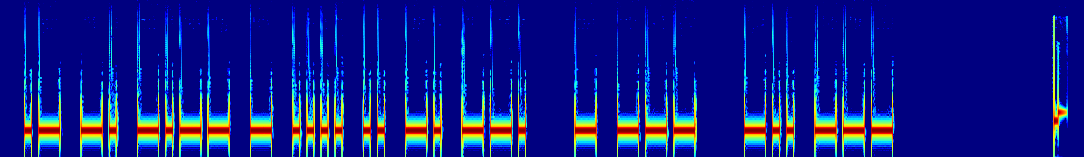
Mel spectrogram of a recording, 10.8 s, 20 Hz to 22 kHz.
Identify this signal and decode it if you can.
Morse code, heard as a keyed tone, about 17 wpm, 700 Hz. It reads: ANYTHING TO DO
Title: Sets of 5 Words Encore 17wpm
